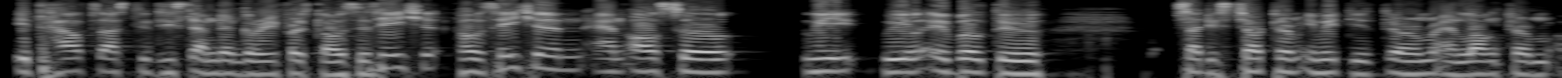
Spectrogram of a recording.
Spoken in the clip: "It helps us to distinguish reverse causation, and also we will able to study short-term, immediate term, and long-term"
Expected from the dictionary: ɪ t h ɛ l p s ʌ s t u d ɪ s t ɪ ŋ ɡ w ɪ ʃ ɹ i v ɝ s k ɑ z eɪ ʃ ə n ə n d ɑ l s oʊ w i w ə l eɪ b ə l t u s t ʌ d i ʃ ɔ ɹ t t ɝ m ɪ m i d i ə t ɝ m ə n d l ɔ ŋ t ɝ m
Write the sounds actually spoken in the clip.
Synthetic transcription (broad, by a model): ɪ t h ɛ l p s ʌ s t u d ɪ s t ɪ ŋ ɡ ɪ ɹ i f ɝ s k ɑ s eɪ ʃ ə n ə n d ɑ l s oʊ w i w ə l eɪ b ə l t u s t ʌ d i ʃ ɔ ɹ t t ɝ m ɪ m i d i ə t ɝ m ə n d l ɔ ŋ t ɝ m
